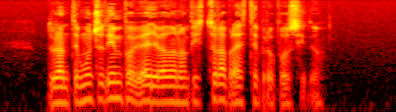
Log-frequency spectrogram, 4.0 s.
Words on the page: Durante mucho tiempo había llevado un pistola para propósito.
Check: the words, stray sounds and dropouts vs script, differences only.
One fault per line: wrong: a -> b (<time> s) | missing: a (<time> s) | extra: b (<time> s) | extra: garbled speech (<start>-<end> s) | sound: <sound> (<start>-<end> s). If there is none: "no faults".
wrong: un -> una (1.8 s)
extra: este (2.4 s)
